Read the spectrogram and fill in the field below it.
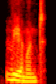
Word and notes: vehement: Indian

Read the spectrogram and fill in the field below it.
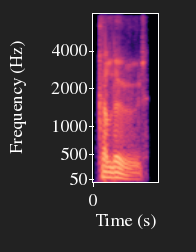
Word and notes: collude: British English

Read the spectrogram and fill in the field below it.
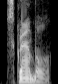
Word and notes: scramble: British English

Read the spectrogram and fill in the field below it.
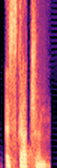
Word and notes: escutcheon: Indian

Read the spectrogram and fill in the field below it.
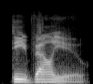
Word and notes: devalue: American English

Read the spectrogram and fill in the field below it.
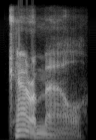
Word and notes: caramel: British English

